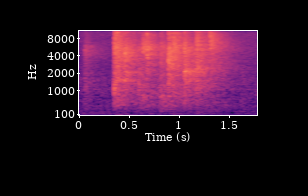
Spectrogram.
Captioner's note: clapping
